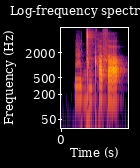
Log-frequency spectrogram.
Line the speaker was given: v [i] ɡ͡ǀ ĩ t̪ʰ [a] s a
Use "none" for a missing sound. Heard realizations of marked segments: i, a

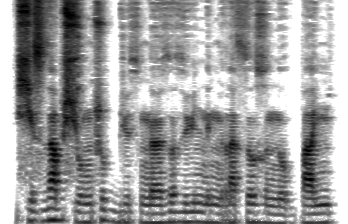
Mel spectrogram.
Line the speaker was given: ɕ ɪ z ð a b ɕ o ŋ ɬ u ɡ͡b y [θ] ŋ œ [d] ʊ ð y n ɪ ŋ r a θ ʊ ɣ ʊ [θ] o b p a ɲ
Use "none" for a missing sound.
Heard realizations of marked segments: θ, ð, n

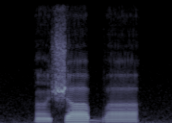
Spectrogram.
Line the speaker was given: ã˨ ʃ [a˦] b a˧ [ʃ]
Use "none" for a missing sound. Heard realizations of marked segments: aː˦, none

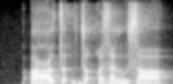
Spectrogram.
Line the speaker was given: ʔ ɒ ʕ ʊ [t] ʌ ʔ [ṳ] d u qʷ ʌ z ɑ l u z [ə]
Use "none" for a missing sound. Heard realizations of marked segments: t, ṳ, ɑ

